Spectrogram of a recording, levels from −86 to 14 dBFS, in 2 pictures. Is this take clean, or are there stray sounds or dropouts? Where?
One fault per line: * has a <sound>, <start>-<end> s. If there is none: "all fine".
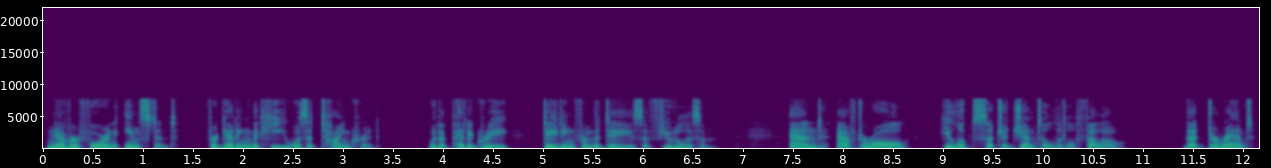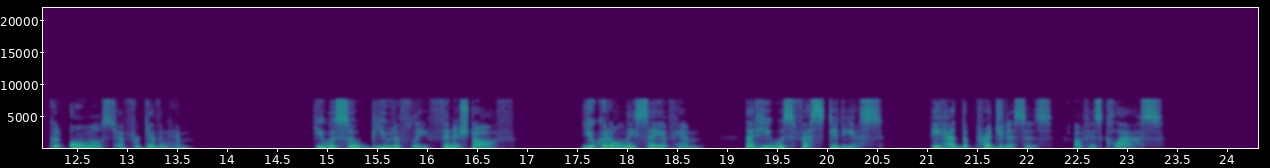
all fine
